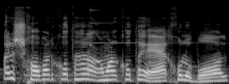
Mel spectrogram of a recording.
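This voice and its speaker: A woman's voice: medium pitch, brisk, darkish tone, voice pushed down, close to an everyday voice. A woman voicing a greedy, always-hungry grown brother doll in a doll cartoon, whiny and joking.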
